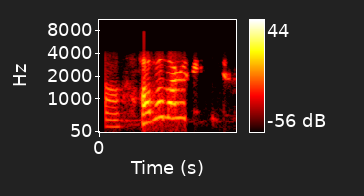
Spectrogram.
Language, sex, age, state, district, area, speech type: Assamese, female, 45-60, Assam, Morigaon, rural, conversation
